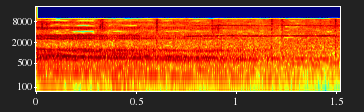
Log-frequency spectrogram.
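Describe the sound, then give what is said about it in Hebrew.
An audience applauds Jerusalem city council member Rabbi Pini Ezra steadily with cheers and whoops mixed in, a dense, loud wash of clapping and crowd voices that holds at an even level for the whole moment. “תנו לו מחיאות כפיים שרות לחבר מועצת העיר רבינו פיני עזרא.”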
